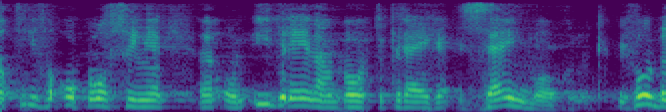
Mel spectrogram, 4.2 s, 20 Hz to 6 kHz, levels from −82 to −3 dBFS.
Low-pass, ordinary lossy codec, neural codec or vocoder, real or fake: 5.4 kHz; none; codec, 44.1 kHz, 2.6 kbps, SNAC; fake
